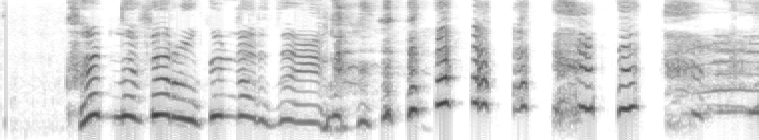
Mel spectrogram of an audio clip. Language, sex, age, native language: Icelandic, female, 15, Icelandic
